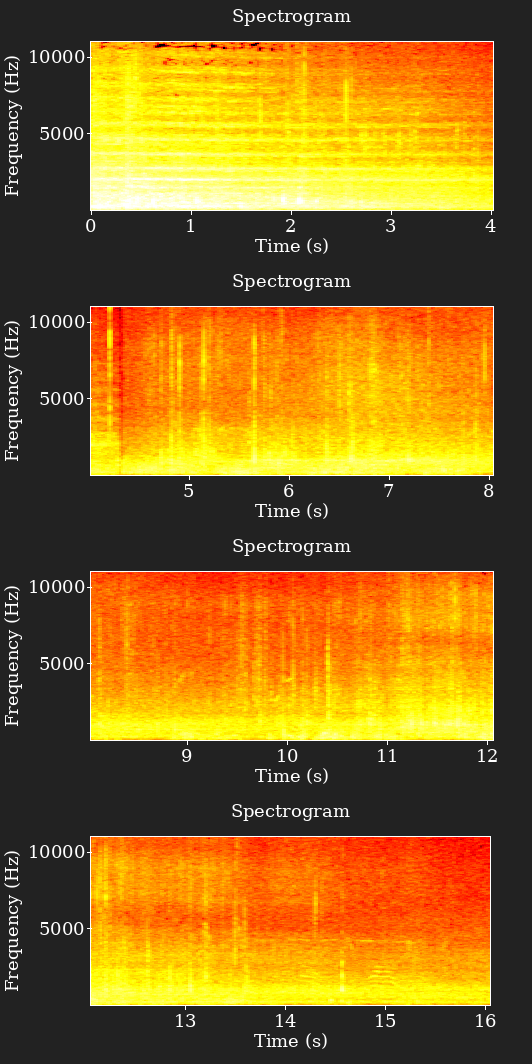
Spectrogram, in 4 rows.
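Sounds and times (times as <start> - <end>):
wind buffeting microphone: 4.4 - 15.4.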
